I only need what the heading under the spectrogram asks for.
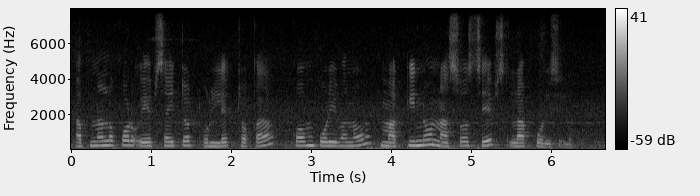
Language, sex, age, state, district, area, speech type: Assamese, female, 30-45, Assam, Nalbari, rural, read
